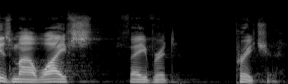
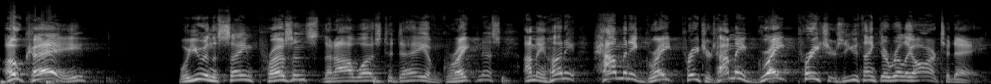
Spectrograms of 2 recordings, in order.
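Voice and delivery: affronted prideful preacher; 4 semitones higher than usual. Acted. Preacher to his wife after a lukewarm compliment, affronted. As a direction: act out a puffed-up preacher's wounded disbelief.

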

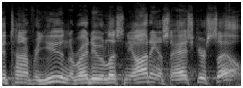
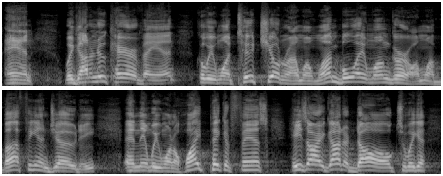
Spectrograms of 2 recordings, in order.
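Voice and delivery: excited bride; 5 semitones higher, 6 dB louder than usual. Retold or imitated. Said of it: "She goes".

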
